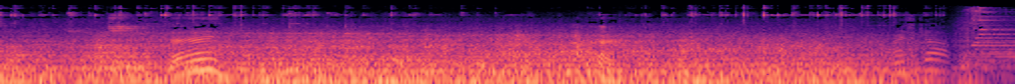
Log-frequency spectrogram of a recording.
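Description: Steady outdoor street background noise, broken by a few short calls that rise and fall in pitch, about two, six and nine seconds in. Music comes in just before the end.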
